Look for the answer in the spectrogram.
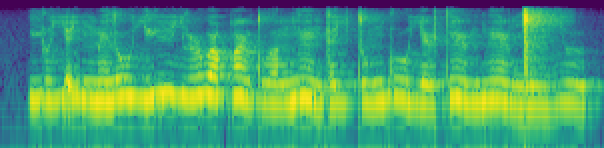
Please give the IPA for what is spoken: j ɯ˩ ʎ ɛ̰˥˨ ʎ ŋ͡m ẽ˩ z uː˥˨ ʎ j iː˥˨ ʎ ɭ uː˥˨ qʷ ẽ˥˨ ɭ tʷ ʌː˩ ŋ ɡ ẽː˥˨ ɡ ɛ˩ ʎ t u˩ ŋ ɡ uː˥˨ ʎ e˩ ɭ t ĩ˥˨ ɭ m b ẽː˥˨ ɭ ŋ͡ǀ iː˩ ʎ ɯ˥˨

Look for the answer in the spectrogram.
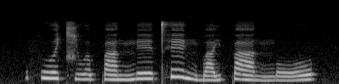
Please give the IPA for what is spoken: f u˧ ə̯ t͡ɕ u˩ ə̯ p a˩ n ŋ eː˧ t̪ʰ eː˥˨ ŋ b a˩˧ j p aː˧˩ n ŋ oː˩˧

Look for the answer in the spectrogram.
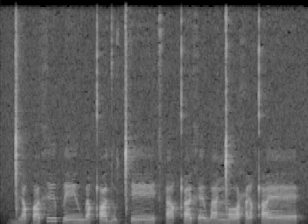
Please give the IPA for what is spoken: ɡ͡ǀ ɪː qʷ ɪ x ɪː p eː w ɪ qʼ ʊ d u ǀʰ eː t͡sʼ a qʼ ɪ x ɛ w a ŋ͡ǀ ɔ ħ i qʼ ɛː

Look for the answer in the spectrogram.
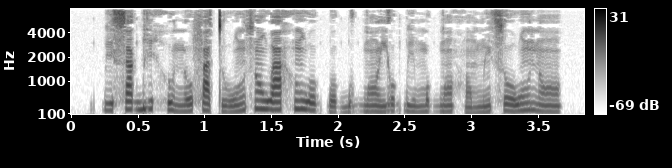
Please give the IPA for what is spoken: k͡p i˧ s a˦ ɡ͡b i˦ h u˦˨ n o˨˦ f a˦˨ t u˨ w ũ˨˦ s ɔ̃˦ w a˦ h ũ˦ w o˧ k͡p o˨ ɡ͡b o˨˦ ɡ͡b ɔ̃˧ j o˦ k͡p i˧ m o˧ ɡ͡b ɔ̃˧ h ɔ̃˨ m ĩ˨˦ s o˧ w ũ˦ n ɔ̃˧

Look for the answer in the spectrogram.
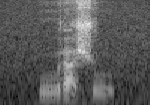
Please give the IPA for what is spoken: uː˦ ɾ a˨ ʃ u˨

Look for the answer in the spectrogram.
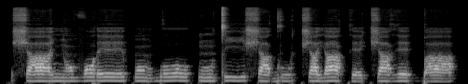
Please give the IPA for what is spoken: ʃ aː˨ ɲ ɔ̃˨ v ɔ˧ ɾ eː˧ p ɔ̃˨ ɡ͡b oː˧ k͡p ũ˨ t iː˧ ʃ a˨ ɡ u˨˦ t͡ʃ a˧ j a˦˨ k e˨ t͡ʃ a˧ ɣ e˧ ɡ͡b a˨

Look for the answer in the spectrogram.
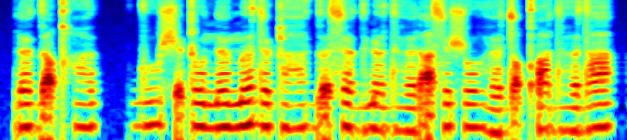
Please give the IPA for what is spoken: ɾ œ ɡ ə̰ qʰ ə̤ | ɡ o̤ ʃ ə̰ ʈ o n œ m ə d œ ʈ a̤ ɡ ə̰ s œ ɡ ə̤ ɳ ə dʱ œ ɾ a̰ s ʏ ʃ o ɦ œ d o̰ qʼ œ dʱ ə d a

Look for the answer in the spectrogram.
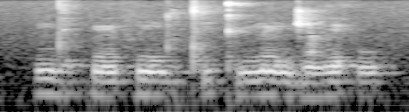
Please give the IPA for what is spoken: n d e̤ k ẽː f ĩ n d ṳ tʼ i kʼ y m ẽ n d͡ʒ ã ɣ e h u

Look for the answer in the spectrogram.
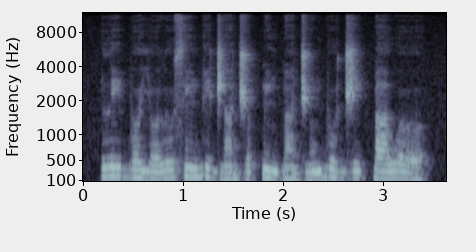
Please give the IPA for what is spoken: l i˦ b o˧ j o˨ l u˧ s ĩ˦ b i˦˨ d͡ʒ ã˨ d͡ʒ o˨˦ k͡p ĩ˦˨ ɡ͡b ã˨ d͡ʒ ũ˨˦ b u˦˨ d͡ʒ i˧ k͡p a˦ w o˦˨

